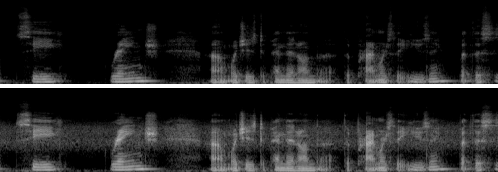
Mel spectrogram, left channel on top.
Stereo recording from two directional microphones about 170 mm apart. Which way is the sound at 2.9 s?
Centre (ahead or behind).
